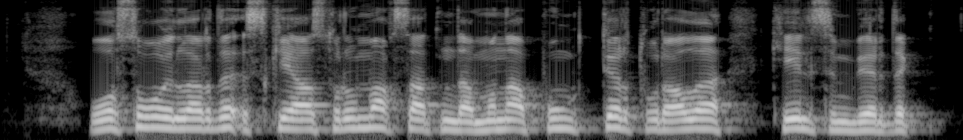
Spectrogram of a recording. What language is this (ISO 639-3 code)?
kaz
